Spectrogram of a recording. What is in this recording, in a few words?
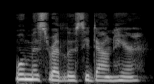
female adult greeting; Fnv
